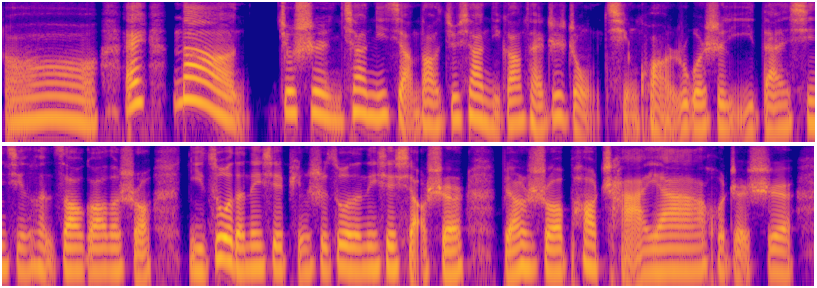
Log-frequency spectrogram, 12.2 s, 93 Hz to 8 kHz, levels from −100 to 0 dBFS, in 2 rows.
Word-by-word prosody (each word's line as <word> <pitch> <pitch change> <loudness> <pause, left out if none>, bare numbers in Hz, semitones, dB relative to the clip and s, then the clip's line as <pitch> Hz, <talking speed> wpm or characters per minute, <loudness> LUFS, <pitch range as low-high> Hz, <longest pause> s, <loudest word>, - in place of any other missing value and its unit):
哦。 190 -1 -2 0.2
诶， 320 +3 +5 0.2
那 320 - +6 0.3
就 235 - +1
是 225 -5 +1
像 230 +1 +1
你 210 +1 -1
讲 220 - -1
到， 165 -1 -1
就 195 +3 -4
像 195 -2 +1
你 - - -7
刚 175 +1 0
才 145 - -3
这 210 +4 -4
种 - - -5
情 - - -2
况， - - -4
如 155 - -4
果 155 0 0
是 155 -1 -2
一 145 -1 -9
旦 145 +1 -4
心 175 0 -1
情 165 -1 -5
很 165 - -4
糟 155 -1 +3
糕 155 +1 +1
的 155 0 -1
时 - - -3
候， - - 0 0.3
你 155 - -2
做 220 +4 +6
的 160 - +3
那 170 +1 0
些 170 -2 -1
平 150 -3 -8
时 160 0 -4
做 170 0 +2
的 160 - +2
那 165 0 -1
些 170 -1 +1
小 180 - +1
事 - - +2
儿， 145 +4 +3 0.3
比 - - -3
方 170 +3 +3
说 155 -3 +2
泡 175 +1 +1
茶 145 - +1
呀， 155 +1 +1
或 - - -6
者 - - -4
是， 150 -2 -1
170 Hz, 265 characters per minute, -22 LUFS, 155-195 Hz, 0.3 s, 那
